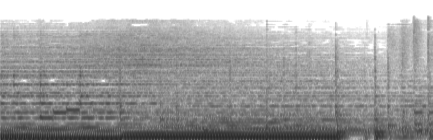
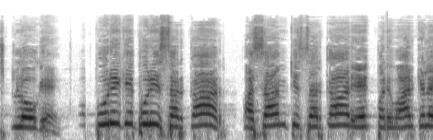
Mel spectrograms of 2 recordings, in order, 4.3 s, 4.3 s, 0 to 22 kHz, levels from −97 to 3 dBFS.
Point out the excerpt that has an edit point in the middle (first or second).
second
